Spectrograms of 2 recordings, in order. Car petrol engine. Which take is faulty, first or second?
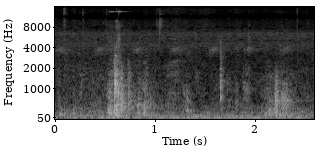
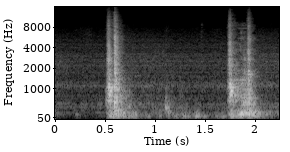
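second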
